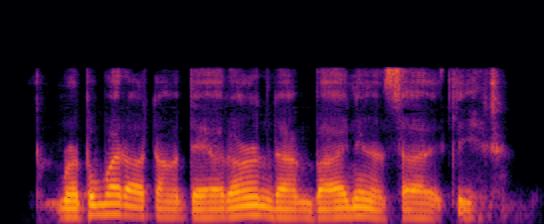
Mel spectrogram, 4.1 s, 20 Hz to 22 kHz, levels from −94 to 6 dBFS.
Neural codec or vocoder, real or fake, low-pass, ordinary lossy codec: codec, 24 kHz, 0.9 kbps, WavTokenizer, small release; fake; 7.2 kHz; MP3, 64 kbps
